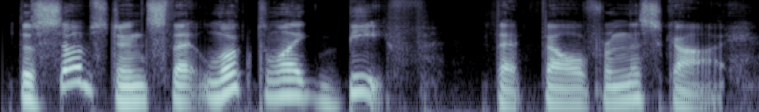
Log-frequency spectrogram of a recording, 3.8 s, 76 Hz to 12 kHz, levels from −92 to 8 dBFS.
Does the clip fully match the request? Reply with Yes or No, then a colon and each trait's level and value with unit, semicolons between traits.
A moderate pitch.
Yes: medium, 145 Hz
